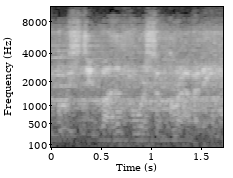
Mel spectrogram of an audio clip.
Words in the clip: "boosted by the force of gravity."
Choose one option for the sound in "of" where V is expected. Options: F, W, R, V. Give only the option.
V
